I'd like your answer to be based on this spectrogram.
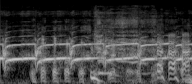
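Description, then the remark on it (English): A woman in America imitates a car alarm with just her voice, hitting her throat with her hand, holding a loud, steady high-pitched tone over rapid rhythmic chopping pulses that repeat throughout, mimicking an electronic siren. “who can do an amazing impression of a car alarm, which we can hear now.”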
